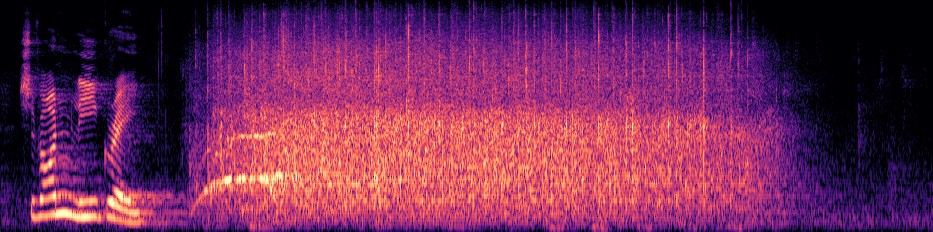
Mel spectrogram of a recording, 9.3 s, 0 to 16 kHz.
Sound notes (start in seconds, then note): 1.8 applause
